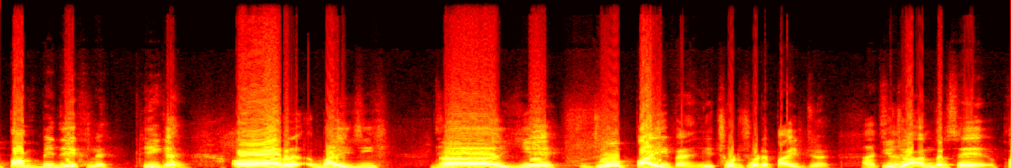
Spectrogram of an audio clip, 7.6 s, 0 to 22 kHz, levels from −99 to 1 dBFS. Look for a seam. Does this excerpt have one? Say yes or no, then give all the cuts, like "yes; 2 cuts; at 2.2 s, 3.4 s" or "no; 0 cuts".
no; 0 cuts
